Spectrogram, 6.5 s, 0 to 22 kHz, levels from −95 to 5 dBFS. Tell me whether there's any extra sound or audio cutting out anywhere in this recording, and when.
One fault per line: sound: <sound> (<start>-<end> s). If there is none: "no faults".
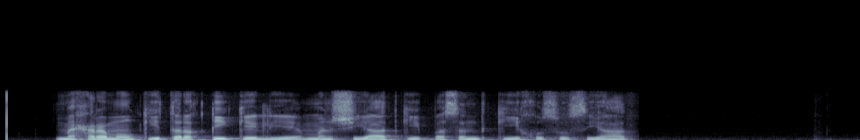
no faults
